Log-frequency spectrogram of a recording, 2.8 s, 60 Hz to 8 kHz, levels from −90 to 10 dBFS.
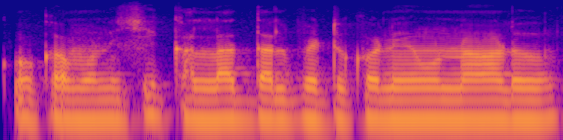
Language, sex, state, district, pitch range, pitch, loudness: Telugu, male, Telangana, Mahabubabad, 120-125 Hz, 125 Hz, -18 LUFS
